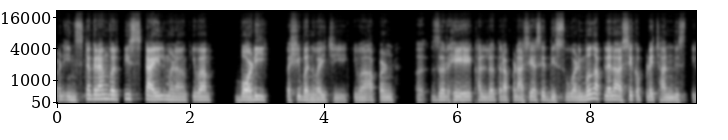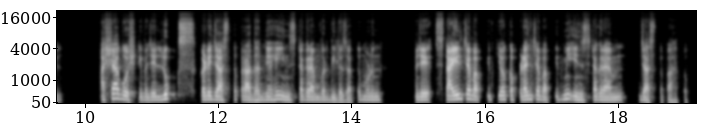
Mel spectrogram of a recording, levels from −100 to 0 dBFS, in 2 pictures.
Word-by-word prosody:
पण 160 0 -7
Instagramवरती 190 +4 +3
स्टाईल 170 -4 +6
म्हणा 145 -3 -3
किंवा 150 -1 +1 0.5
बॉडी 150 +2 +5 0.3
कशी 145 +2 -3
बनवायची? 125 -4 -3
किंवा 135 0 -6
आपण 140 0 -4 0.7
जर 145 -1 -3
हे, 150 0 +3
हे 150 +1 +3
खाल्लं 140 -1 -4
तर 145 - -4
आपण 140 +1 -3
असे-असे 145 +4 -2
दिसू 135 +1 -6
आणि 140 0 -1
मग 185 +8 +2
आपल्याला 165 -4 +3
असे 170 +3 +1
कपडे 145 -2 -2
छान 135 -1 -3
दिसतील. 125 - -10 0.6
अशा 210 0 +4
गोष्टी 150 -4 -2
म्हणजे 145 +1 -4
लुक्सकडे 195 -4 0
जास्त 150 -2 +1
प्राधान्य 140 0 -1
हे 170 +3 -3
Instagramवर 140 0 -3
दिलं 120 -2 -7
जातं, 115 0 -11
म्हणून 150 -1 -6
म्हणजे 150 0 -3 0.2
स्टाईलच्या 190 +4 +8
बाबतीत 155 0 -1
किंवा 170 0 -2
कपड्यांच्या 165 +3 +1
बाबतीत 145 +3 -7
मी 195 0 -2
Instagram 140 0 -2 0.3
जास्त 125 -3 -3
पाहतो. 110 -3 -14
145 Hz, 145 wpm, -23 LUFS, 140-160 Hz, 0.7 s, स्टाईलच्या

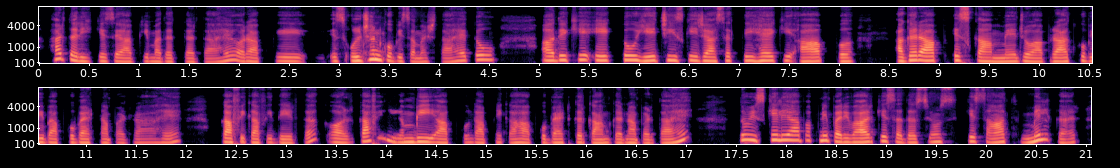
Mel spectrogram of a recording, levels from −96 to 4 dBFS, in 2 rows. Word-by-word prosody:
हर 270 +2 +4
तरीके 175 -5 -1
से 170 +1 -4
आपकी 155 +2 -3
मदद 155 -1 -4
करता 145 -1 -6
है 180 +9 -3
और 175 -4 0
आपके 175 +2 -3 0.5
इस 175 - -4
उलझन 230 +7 +6
को 200 -3 -1
भी 170 -1 -3
समझता 155 -1 -7
है। 190 +5 -1
तो 230 0 +1 0.5
अ, 200 - +6
देखिए 220 +3 +1 0.2
एक 205 -1 +1
तो 220 0 +6
ये 195 0 +4
चीज़ 210 -4 +1
की 205 -2 +1
जा 185 -1 +3
सकती 195 +1 -2
है 195 +2 +3
कि 195 0 -5
आप 170 0 +2 0.5
अगर 215 +4 +6
आप 200 -1 +7
इस 205 - +3
काम 170 -3 +2
में 165 +1 0
जो 170 0 0
आप 155 -1 0
रात 165 0 +4
को 195 - -2
भी 175 -1 -1
आपको 160 +1 -4
बैठना 155 -1 -2
पड़ 150 +1 -11
रहा 155 +1 -9
है 160 +5 -5 0.4
काफ़ी-काफ़ी 165 -2 +2
देर 150 -1 -3
तक 275 +5 -3
और 165 -3 0
काफ़ी 220 +11 +2 0.2
लंबी 180 +1 +3
आपको 160 0 -2
आपने 150 +2 -6
कहा 155 +1 -2
आपको 155 +2 -7
बैठकर 155 +1 -3
काम 145 0 0
करना 150 0 -2
पड़ता 145 0 -4
है। 210 - +2 0.5
तो 275 +1 +4
इसके 270 +2 +3
लिए 270 +1 +5
आप 255 -1 +2
अपने 245 0 +1
परिवार 180 -3 +4
के 220 - +2
सदस्यों 175 0 -3
स 185 0 -8 0.2
के 205 - +2
साथ 180 -2 +1 0.2
मिलकर 175 - +1
175 Hz, 200 wpm, -24 LUFS, 155-200 Hz, 0.5 s, आप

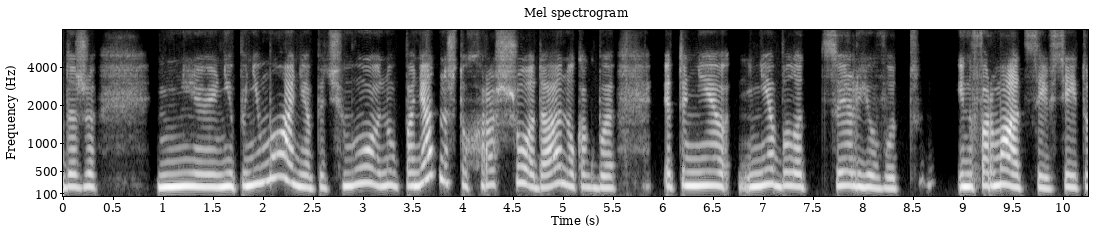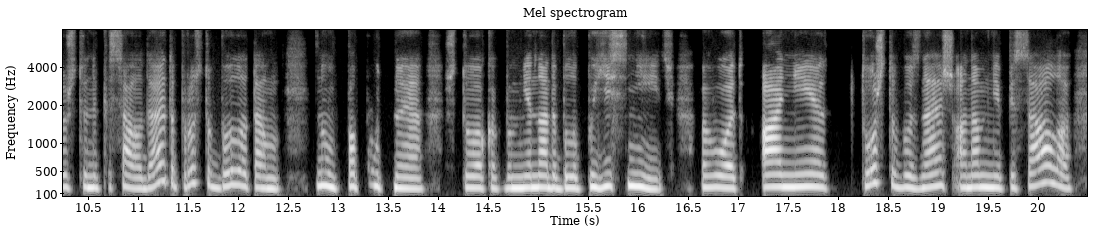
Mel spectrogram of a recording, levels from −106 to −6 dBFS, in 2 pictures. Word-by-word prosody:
даже 220 0 -2 0.6
не 225 0 +6
непонимание, 240 - +2
почему. 235 +8 -2
Ну, 240 -1 -2
понятно, 320 - +1
что 280 -4 -9
хорошо, 255 +2 -4
да, 215 +6 0
но 240 -5 -2
как 220 0 -6
бы 200 0 -3 0.5
это 225 +2 -4
не 240 -1 +3
не 230 +5 +1
было 230 -1 -1 0.2
целью 230 -3 -1
вот 190 -1 -5 0.6
информации 225 -2 +2
всей, 210 +3 -4
то, 215 +3 -5
что 205 +2 -7
я 205 - +4
написала, 205 0 -3
да, 205 +9 -2
это 315 -5 -4
просто 250 +4 -7
было, 230 +3 -2
там, 195 -2 -1 0.3
ну, 235 -3 +3
попутное, 200 -4 -1 0.2
что 205 -1 -3
как 200 -2 -7
бы 195 0 +1
мне 200 +1 +5
надо 210 -1 +4
было 195 +1 0
пояснить, 215 -1 +1 0.3
вот, 210 -2 0 0.2
а 220 0 +7
не 220 0 +3 0.3
то 245 +4 -2
чтобы, 215 -8 -3
знаешь, 210 +5 -1
она 210 0 +1
мне 210 -2 +3
писала, 230 +3 -2
220 Hz, 140 wpm, -18 LUFS, 205-240 Hz, 0.6 s, а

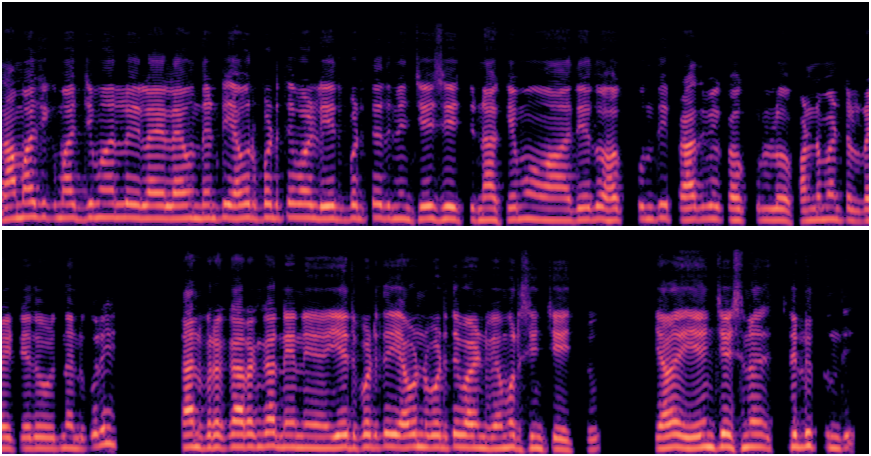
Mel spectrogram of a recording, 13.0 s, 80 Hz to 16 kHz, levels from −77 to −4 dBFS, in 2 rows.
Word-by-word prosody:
సామాజిక 225 +2 0
మాధ్యమాల్లో 220 +1 -2
ఇలా 210 0 +2
ఎలా 205 0 +2
ఉందంటే 210 +1 -2
ఎవరు 220 -1 -1
పడితే 220 0 -3
వాళ్ళు, 220 -1 0
ఏది 200 -2 -2
పడితే 210 0 -5
అది, 205 - -5
నేను 195 -3 -6
చేసేయొచ్చు. 195 -2 0
నాకేమో 190 +3 -3 0.2
అదేదో 190 +2 -2
హక్కుంది. 200 +3 -5
ప్రాథమిక 195 +1 0
హక్కుల్లో 180 0 -4
ఫండమెంటల్ 180 0 -4
రైట్ 175 -1 -2
ఏదో 180 0 -1
ఉందనుకొని, 185 +6 -3 0.6
దాని 200 -1 +4
ప్రకారంగా 200 +2 +3
నేను 190 -1 +1 0.2
ఏది 195 -1 +1
పడితే 200 +1 +1
ఎవడిని 195 0 +2
పడితే 195 +1 0
వాడిని 190 -2 +2
విమర్శించేయొచ్చు. 170 -4 -2 0.5
ఎలా 190 - +6 0.2
ఏం 200 - +4
చేసినా 200 0 +3 0.2
చెల్లుతుంది 200 -2 -1
195 Hz, 160 wpm, -24 LUFS, 185-205 Hz, 0.6 s, ఎలా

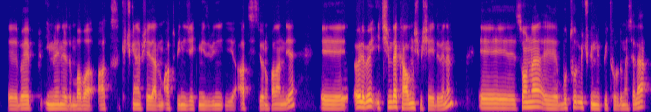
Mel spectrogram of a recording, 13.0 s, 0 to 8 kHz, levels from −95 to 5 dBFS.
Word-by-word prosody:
Eee, 95 -1 -2
böyle 110 +1 +3
hep 110 -1 -3 0.2
imrenirdim. 105 -2 0
Baba 100 -1 +1
at, - - -3 0.3
küçükken 105 - -4
hep 105 -3 -4
şey 105 +1 0
derdim 95 -1 -1
"At 110 0 -3
binecek 100 -1 -4
miyiz, 100 -2 -4
bini 100 +1 -3
i 95 0 -11
at - - -3
istiyorum." 100 -1 -5
falan - - 0
diye. - - 0 0.5
Eee, 105 0 +2 0.2
öyle 140 -2 +8
böyle 155 0 +5
içimde 140 +3 +3
kalmış 115 +1 +4
bir - - -8
şeydi 95 -1 -2
benim. 190 - -1 0.5
Eee, 120 -2 +1
sonra, 140 +3 +4
eee, 105 -1 0
bu 115 +3 -5
tur 140 +2 -2
3 130 - -9
günlük 105 -3 0
bir 105 - -5
turdu 100 0 -7
mesela. 110 +9 -1
105 Hz, 170 wpm, -23 LUFS, 100-120 Hz, 0.5 s, öyle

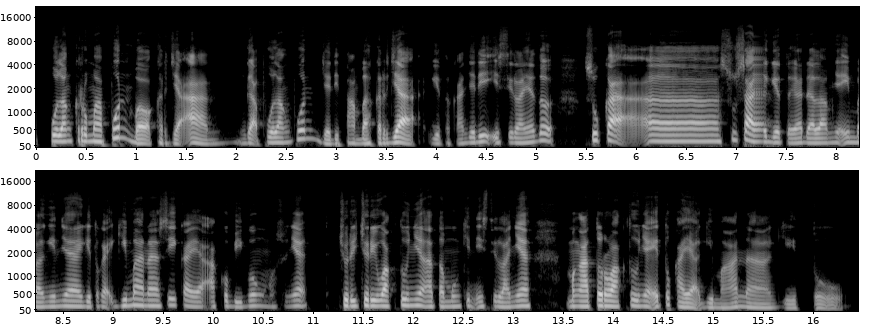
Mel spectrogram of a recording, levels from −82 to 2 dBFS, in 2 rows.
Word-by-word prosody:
pulang 175 0 +4
ke - - -1
rumah 175 -2 +2
pun 275 -4 +1
bawa 120 - +4
kerjaan, 115 -2 0 0.2
nggak - - 0
pulang 145 0 +1
pun 245 +6 -2
jadi 110 +1 -2
tambah 115 -2 -2
kerja, 130 +4 +6 0.2
gitu 115 -2 -9
kan. 115 +3 -9
Jadi, 160 +4 -1
istilahnya 140 +3 -3
tuh, 195 -2 0 0.3
suka, 205 -1 +4 0.3
eee, 175 0 +3
susah, 190 -6 +3
gitu 145 -3 -2
ya, 135 - 0
dalam 135 0 0
nyeimbanginnya, 145 +1 0
gitu, 140 +1 -5
kayak, 140 0 -5
gimana 165 0 +1
sih, 175 0 -3
kayak, 140 -4 -1
aku 150 +2 -6
bingung 145 +3 -5
maksudnya 150 +3 -4 0.3
curi-curi 160 0 +3
waktunya, 165 +1 +2
atau 140 -1 -3
mungkin 145 +2 -6
istilahnya 145 +2 0 0.4
mengatur 150 +2 +4
waktunya 150 0 +2
itu, 165 +6 -2
kayak 125 -5 0
gimana, 115 0 -4
gitu? 105 - -10
145 Hz, 155 wpm, -24 LUFS, 130-165 Hz, 0.4 s, kerja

